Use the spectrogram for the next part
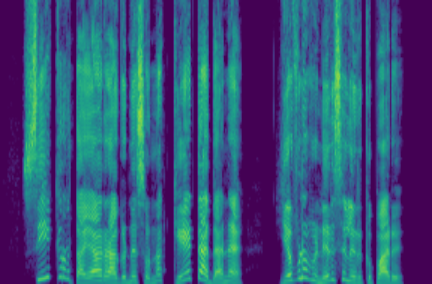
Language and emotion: Tamil, angry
